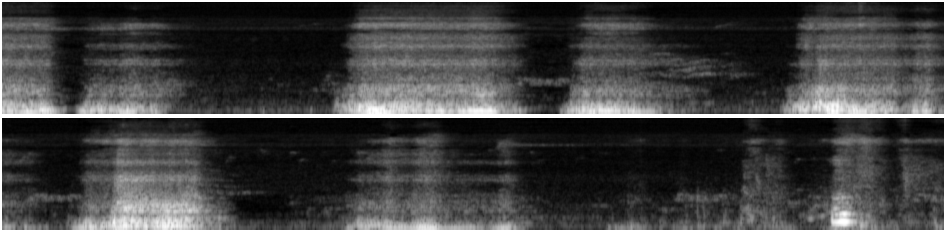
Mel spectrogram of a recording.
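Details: Sleeping girl snoring, with rough, rattling snores about every two and a half seconds and quieter breaths between; recording also features bruxism and delirious sleep talk.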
